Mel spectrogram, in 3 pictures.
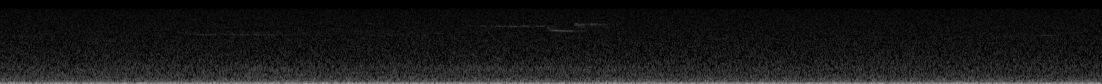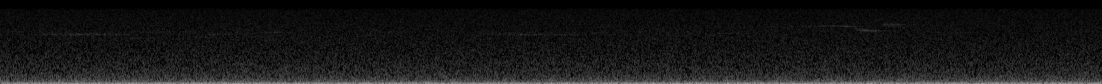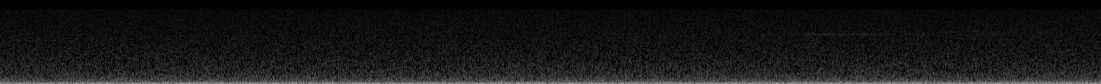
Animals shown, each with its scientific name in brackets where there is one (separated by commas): Black-throated Green Warbler (Setophaga virens), Winter Wren (Troglodytes hiemalis)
